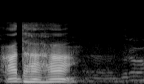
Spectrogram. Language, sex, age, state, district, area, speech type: Sanskrit, male, 18-30, Odisha, Bargarh, rural, read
